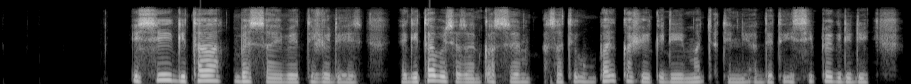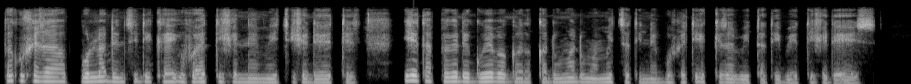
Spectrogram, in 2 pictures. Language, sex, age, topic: Gamo, male, 25-35, government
